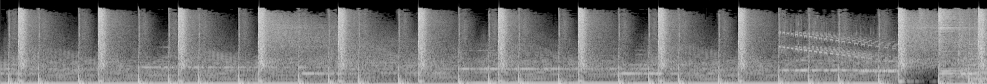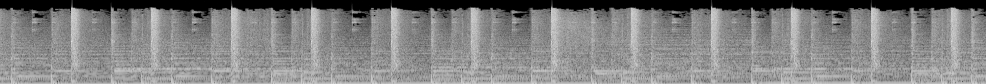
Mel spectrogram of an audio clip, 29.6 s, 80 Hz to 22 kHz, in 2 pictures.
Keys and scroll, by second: 0.3 space, 1.2 ctrl+z, 1.7 ctrl+-, 6.1 ctrl+=, 10.9 space, 21.0 space, 25.0 space.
